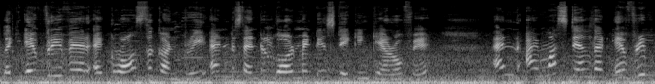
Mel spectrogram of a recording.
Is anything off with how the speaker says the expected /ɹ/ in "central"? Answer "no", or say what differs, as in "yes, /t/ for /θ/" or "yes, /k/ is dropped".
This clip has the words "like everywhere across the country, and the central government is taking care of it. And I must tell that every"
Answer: no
